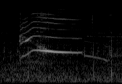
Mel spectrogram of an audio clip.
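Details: Kitten from a newly found litter of four gives one clear mew, rising and then sliding down in a long drawn-out tone lasting under a second, with little else audible.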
